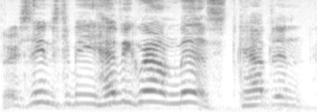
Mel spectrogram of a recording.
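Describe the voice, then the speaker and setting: A man voices a nervous young navy lieutenant aboard a rocket ship in an old-style radio drama. His high, bright voice rattles off brisk readings. The recording is close and dry. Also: no echo. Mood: dutiful. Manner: brisk crisp reports, edgy.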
